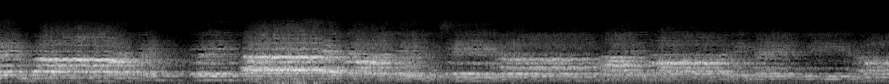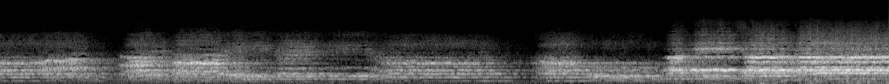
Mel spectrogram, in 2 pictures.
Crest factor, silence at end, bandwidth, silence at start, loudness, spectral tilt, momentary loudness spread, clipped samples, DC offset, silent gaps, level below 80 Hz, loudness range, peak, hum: 16 dB; 0 s; 8.4 kHz; 0 s; -16 LUFS; -5.5 dB/octave; 17 LU; under 0.1%; under 0.1%; none; -50 dBFS; 11 LU; 0 dBFS; none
